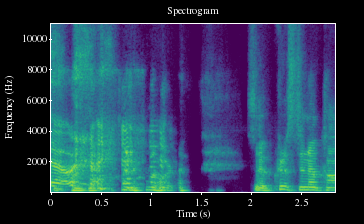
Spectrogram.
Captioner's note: laughs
